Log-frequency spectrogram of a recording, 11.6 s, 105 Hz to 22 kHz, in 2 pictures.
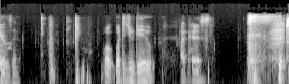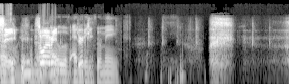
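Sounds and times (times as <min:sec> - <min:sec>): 
speech: 0:00.0 - 0:04.3, 0:04.9 - 0:08.3, 0:09.4 - 0:10.3
quiet breaths: 0:08.2 - 0:11.5.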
